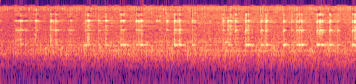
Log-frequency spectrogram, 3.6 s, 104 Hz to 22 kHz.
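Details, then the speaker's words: 2009 Lexus RX350 3.5 L V6 2GR-FE, running with an AC bypass belt on: light irregular rattling and clinking, about two a second, from the passenger side. Accessory drive noise, suspected water pump, alternator, tensioner or idler pulley. "We are now running with the AC delete or AC bypass, and you can hear the noise."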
